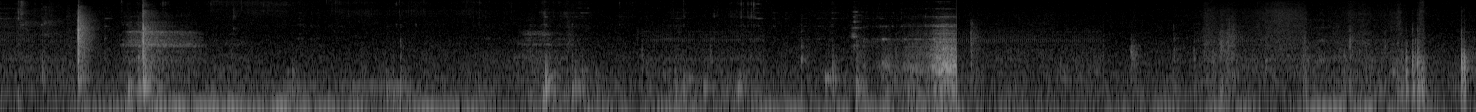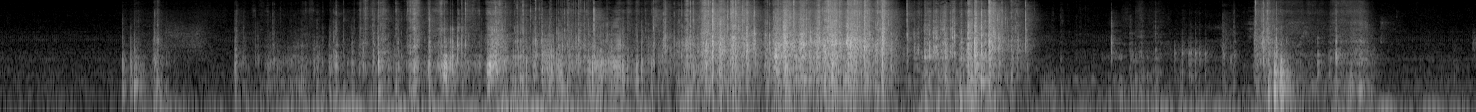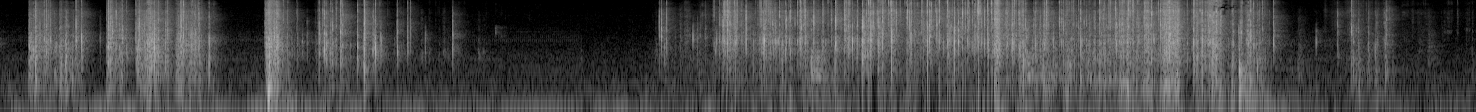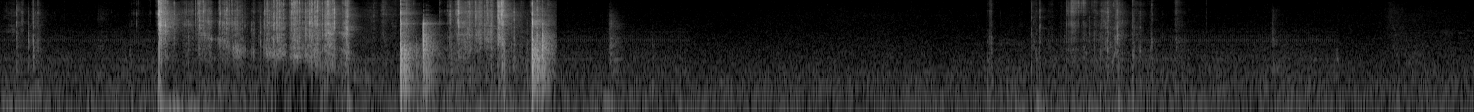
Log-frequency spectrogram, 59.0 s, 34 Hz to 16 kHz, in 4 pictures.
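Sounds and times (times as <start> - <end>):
plastic wrappers crinkling: 17.1 - 25.2, 25.9 - 28.4, 29.8 - 34.2, 36.0 - 44.8, 45.7 - 49.9, 54.6 - 56.0.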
